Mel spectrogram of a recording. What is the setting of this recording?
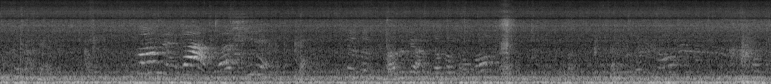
restaurant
